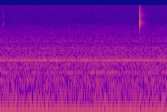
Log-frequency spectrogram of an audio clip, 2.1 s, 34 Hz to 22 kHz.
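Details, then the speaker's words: XL6012 boost converter module at 12 V input, about 40 V and 1 A output, running very hot: a single sharp small click over a quiet room hum, marking its maximum output limit. "so when it clicks that's the end so this is the maximum that we can get with 12 volts input very hot with one amp it's already hot"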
